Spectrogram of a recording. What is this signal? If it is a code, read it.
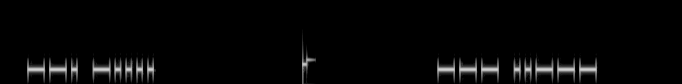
Morse code, heard as a keyed tone, about 22 wpm, 700 Hz. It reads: G 6 O 2
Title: Single-Letter Single-Number 22wpm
